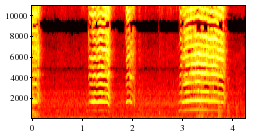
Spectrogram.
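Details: Newborn baby dwarf goats calling with short, nasal bleats, two brief cries then a longer quavering one near the end, over a constant low mechanical hum.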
